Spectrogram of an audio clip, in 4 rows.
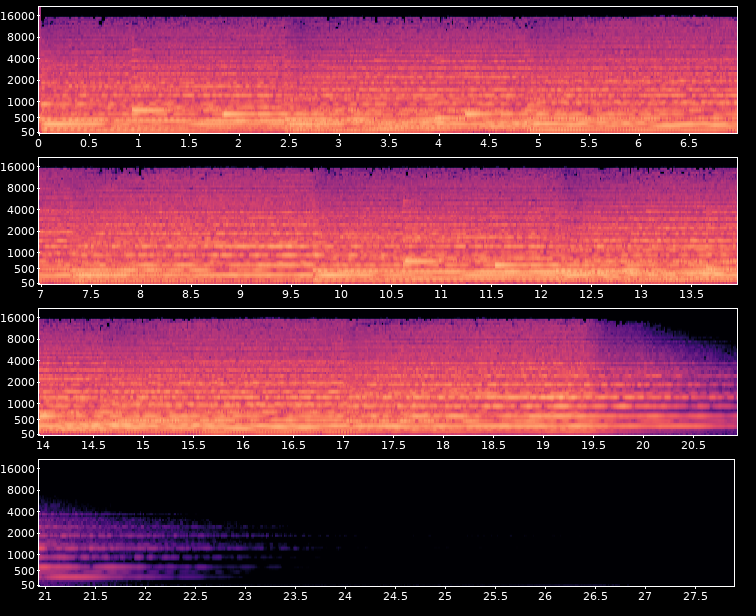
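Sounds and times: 
strings and piano mix: 0.0s - 21.5s.

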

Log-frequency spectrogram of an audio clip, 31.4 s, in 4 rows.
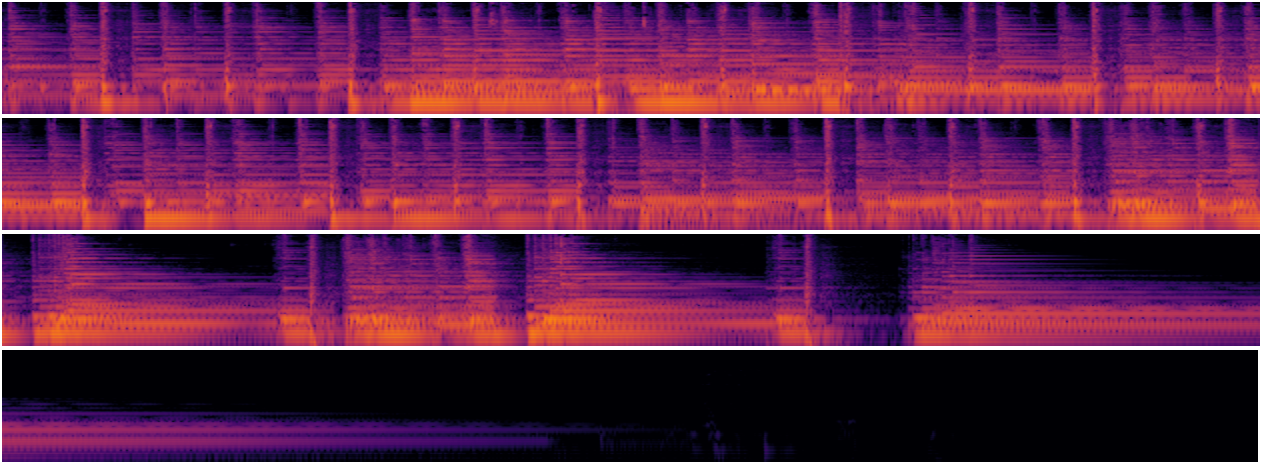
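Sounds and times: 
rhythm guitars: 0.0s - 22.4s.

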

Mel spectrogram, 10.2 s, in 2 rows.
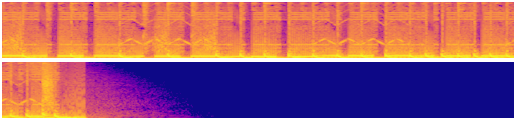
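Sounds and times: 
groove music: 0.0s - 6.2s.

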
